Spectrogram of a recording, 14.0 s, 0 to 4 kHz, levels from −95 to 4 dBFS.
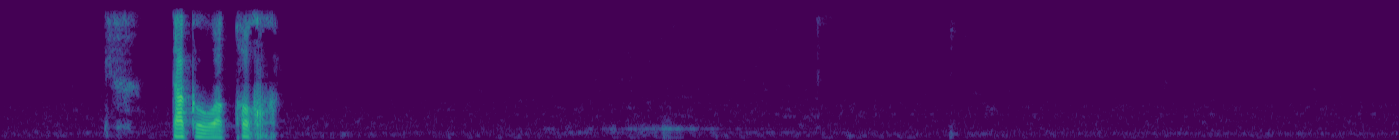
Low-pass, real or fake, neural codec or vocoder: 3.6 kHz; real; none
